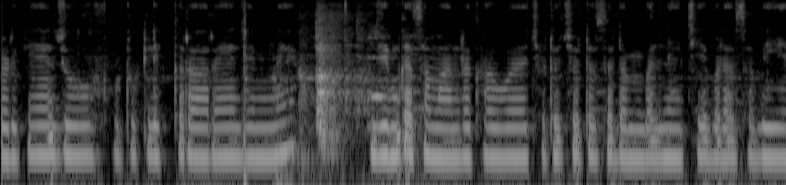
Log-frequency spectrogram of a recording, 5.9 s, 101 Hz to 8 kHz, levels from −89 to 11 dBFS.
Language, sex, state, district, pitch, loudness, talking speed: Hindi, female, Chhattisgarh, Sukma, 195 Hz, -39 LUFS, 235 wpm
